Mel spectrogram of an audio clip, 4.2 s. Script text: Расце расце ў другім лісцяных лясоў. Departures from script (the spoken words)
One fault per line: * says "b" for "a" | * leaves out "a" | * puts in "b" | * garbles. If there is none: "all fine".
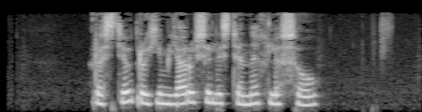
* leaves out "расце"
* puts in "ярусе"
